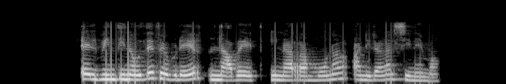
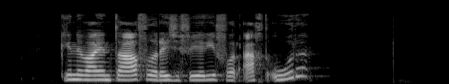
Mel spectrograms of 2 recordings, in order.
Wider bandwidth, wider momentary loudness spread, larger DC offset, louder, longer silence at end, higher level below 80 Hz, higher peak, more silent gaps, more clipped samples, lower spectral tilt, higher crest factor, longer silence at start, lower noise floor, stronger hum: second, 7.6 kHz vs 11.5 kHz; second, 8 LU vs 12 LU; neither; first, -14 LUFS vs -23 LUFS; second, 0.7 s vs 1.4 s; first, -44 dBFS vs -78 dBFS; first, 0 dBFS vs -4 dBFS; neither; neither; first, -6.5 dB/octave vs -3.5 dB/octave; second, 14 dB vs 22 dB; first, 0.8 s vs 0.6 s; second, -86 dBFS vs under -90 dBFS; neither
